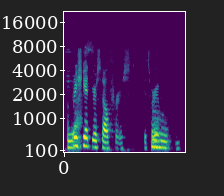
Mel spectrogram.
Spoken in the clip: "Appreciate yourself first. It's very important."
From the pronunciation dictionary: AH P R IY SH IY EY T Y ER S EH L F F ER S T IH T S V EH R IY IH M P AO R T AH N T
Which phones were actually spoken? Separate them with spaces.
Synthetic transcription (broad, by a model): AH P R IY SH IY EY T Y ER S EH L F F ER S T IH T S V EH R IY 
